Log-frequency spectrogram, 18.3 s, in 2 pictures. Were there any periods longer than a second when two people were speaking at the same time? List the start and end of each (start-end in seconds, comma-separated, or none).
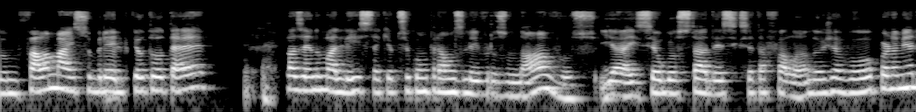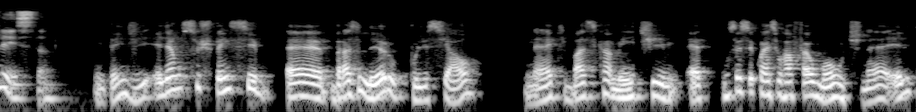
none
